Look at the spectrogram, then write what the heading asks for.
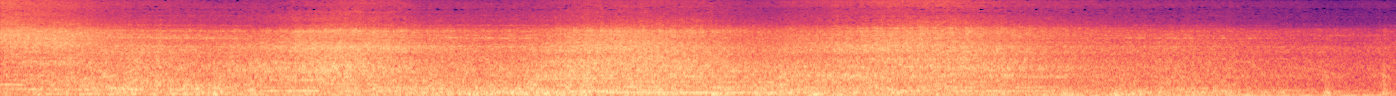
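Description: Translink diesel multiple unit passing close by over a level crossing: the rumble of wheels on rail and a steady underfloor engine hum, fading over the last few seconds as the train clears the crossing.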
